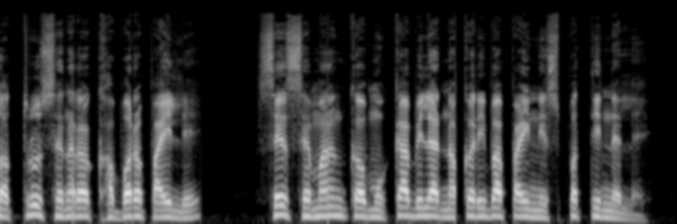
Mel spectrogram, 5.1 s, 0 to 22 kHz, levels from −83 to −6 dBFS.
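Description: Brief skips at 1.50, 2.46 and 3.42 s each drop about 40 ms of speech, likely audio missing between chunks at one-second boundaries.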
